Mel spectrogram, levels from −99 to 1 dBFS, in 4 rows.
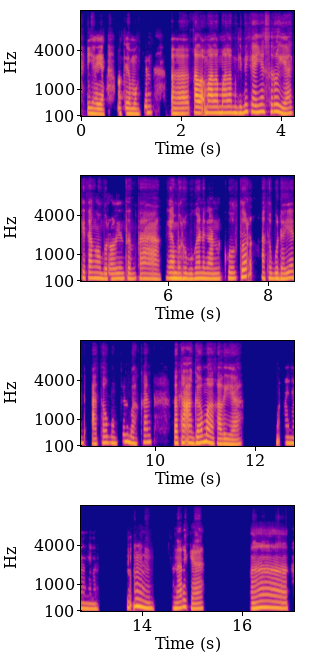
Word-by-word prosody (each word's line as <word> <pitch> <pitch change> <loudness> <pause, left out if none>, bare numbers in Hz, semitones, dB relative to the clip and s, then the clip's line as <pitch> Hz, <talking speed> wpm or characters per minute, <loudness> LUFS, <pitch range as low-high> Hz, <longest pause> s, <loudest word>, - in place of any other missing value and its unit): Iya 185 -1 +3
ya, - - +2 0.3
oke 185 0 -2 0.2
mungkin, 170 +5 -3 0.5
eee, 180 0 +2 0.2
kalau 200 -1 +6
malam-malam 200 0 +3
gini 200 +3 +2
kayaknya 235 0 +2
seru 245 0 0 0.2
ya, 175 - 0
kita 200 -1 -2
ngobrolin 175 -1 -1
tentang 175 -1 -2 0.2
yang 190 0 +5
berhubungan 180 0 +2
dengan 175 -1 0 0.2
kultur 195 +6 0 0.3
atau 190 0 -2
budaya 180 +1 +1
d - - -10 0.2
atau 205 +5 -4
mungkin 195 +5 -4
bahkan 195 +5 -3 0.5
tentang 200 0 +4
agama 200 +5 +4 0.2
kali 170 -1 +1
ya? 155 - 0 0.8
Mhm, 180 -4 -2 0.6
mhm, 250 +4 +4 0.6
menarik 200 +5 0
ya? 175 - -1 1.1
Ah 205 -1 +2
190 Hz, 115 wpm, -23 LUFS, 180-205 Hz, 1.1 s, kalau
